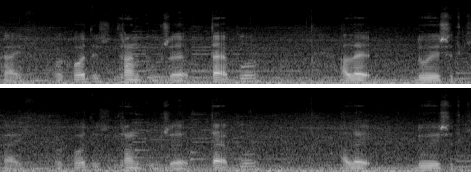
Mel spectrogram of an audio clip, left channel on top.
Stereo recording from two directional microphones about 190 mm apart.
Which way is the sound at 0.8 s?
20° left (ahead or behind).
